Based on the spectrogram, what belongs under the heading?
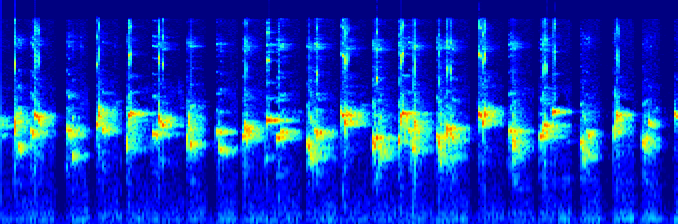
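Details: Yellow-vented bulbul singing a long, melodious sequence used as a tutor or lure: rapid continuous bubbly whistles shifting up and down in pitch, nearly three notes a second.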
